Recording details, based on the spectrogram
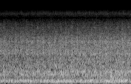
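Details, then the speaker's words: Old Ford F150 4.6 V8, first start at idle: deep, slightly uneven rumble with a slight misfire and some rattling; oil bottles in bed suggested a major engine or oil-system problem, no oil leaking underneath; cause unconfirmed. "let's see if it's going to start woo yeah it's started hang on here let's take again here okay so we're kind of misfiring a little"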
